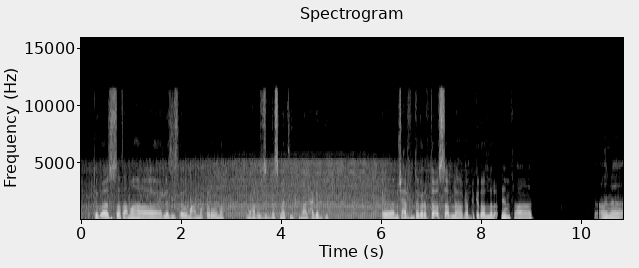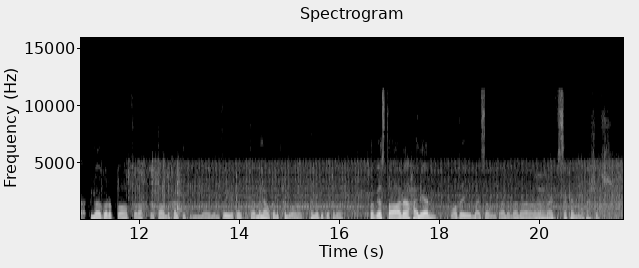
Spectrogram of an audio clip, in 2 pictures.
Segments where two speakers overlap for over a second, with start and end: none

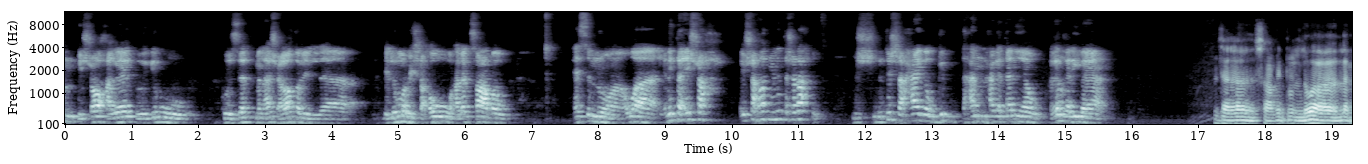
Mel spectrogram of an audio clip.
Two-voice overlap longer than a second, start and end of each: none

